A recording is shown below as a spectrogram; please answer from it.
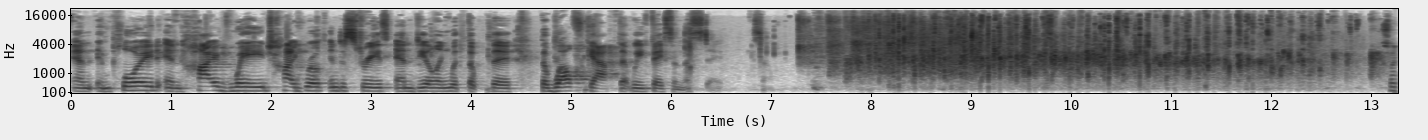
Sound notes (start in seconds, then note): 7.3 clapping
